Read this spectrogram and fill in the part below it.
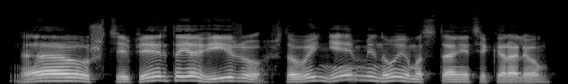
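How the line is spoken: Singsong. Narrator (Russian): нараспев сказал Пистон Девятый

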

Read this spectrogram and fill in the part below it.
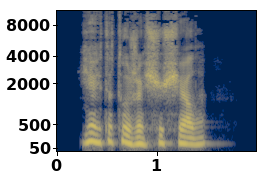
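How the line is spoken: Quiet. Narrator (Russian): тихо сказала Френ

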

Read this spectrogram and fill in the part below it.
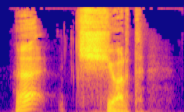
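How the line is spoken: Grumbling. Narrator (Russian): проворчал господин Лавриль

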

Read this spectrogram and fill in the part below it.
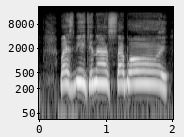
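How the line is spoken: Children yelling. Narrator (Russian): завопили дети

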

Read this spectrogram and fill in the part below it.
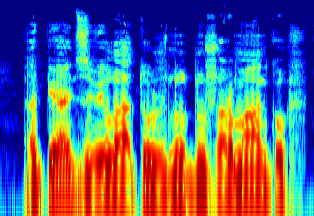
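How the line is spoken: Grumbling. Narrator (Russian): проворчал бедный кузнец

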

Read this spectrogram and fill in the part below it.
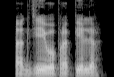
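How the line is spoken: Plain. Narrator (Russian): спросил я

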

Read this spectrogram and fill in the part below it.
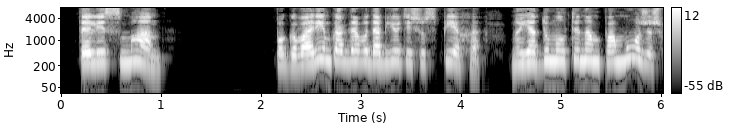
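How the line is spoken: Exclaiming. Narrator (Russian): воскликнул Масклин

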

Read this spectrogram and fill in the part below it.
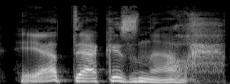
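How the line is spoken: Grumbled under breath. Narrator (Russian): проворчал он себе под нос

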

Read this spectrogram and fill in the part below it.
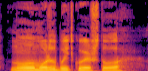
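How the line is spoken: Sighing. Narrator (Russian): вздохнул он

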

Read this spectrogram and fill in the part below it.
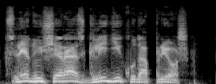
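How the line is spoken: Grumble. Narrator (Russian): проворчал он

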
